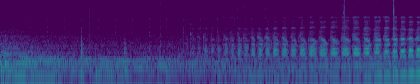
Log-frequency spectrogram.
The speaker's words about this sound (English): Why are there cars coming this way? There are normally never cars coming this way. Alright. Oh. There are more cars than I thought.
